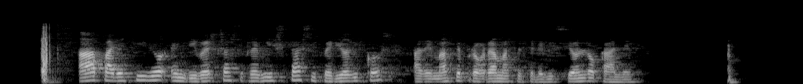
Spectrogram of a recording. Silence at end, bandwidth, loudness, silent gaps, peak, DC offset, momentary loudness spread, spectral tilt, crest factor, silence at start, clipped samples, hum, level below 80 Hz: 0.65 s; 7 kHz; -24 LUFS; 6.69-6.76 s, 6.82-7.26 s; -2 dBFS; under 0.1%; 12 LU; -7 dB/octave; 24 dB; 0.4 s; under 0.1%; none; -70 dBFS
